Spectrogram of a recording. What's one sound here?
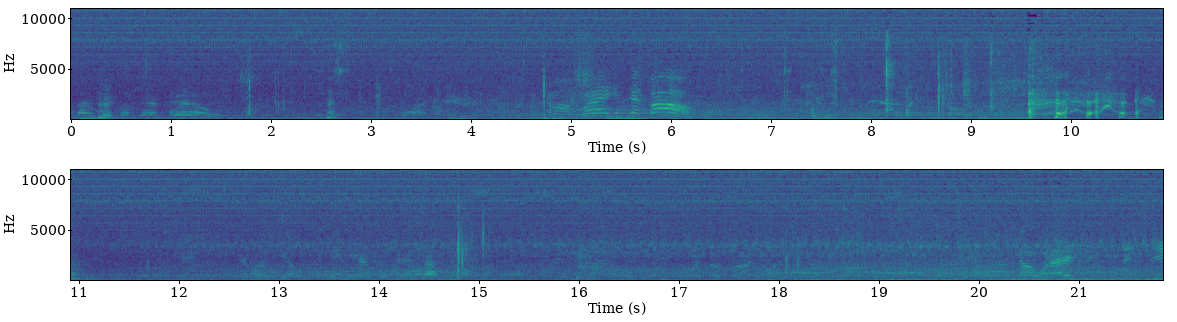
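Men call out and shout from a distance outdoors.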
